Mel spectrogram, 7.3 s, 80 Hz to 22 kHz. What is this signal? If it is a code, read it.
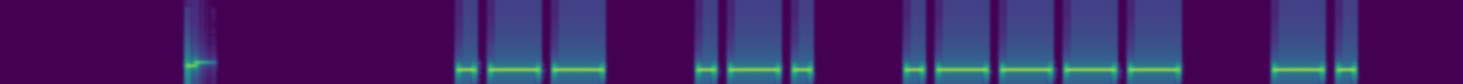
Morse code, heard as a keyed tone, about 15 wpm, spaced as for 11 wpm, 700 Hz. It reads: WR1N
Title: USA Call Signs - 4 Characters - 2x Character Spacing - 15wpm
